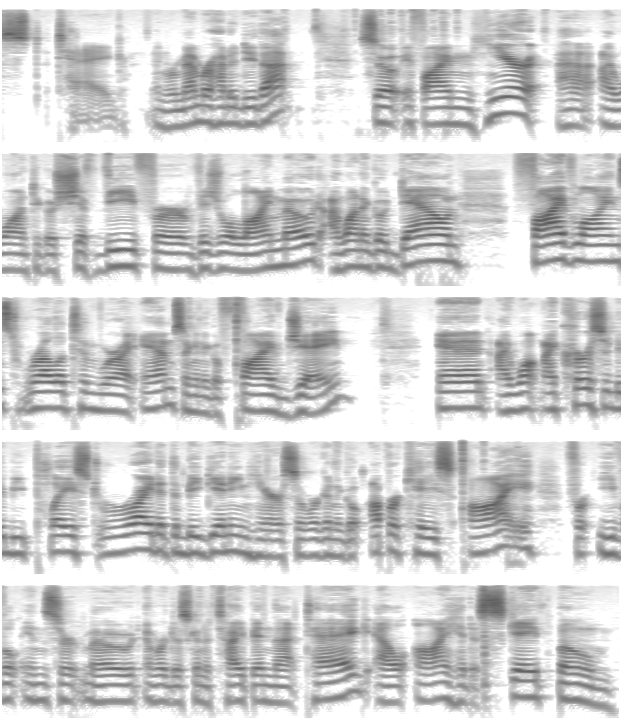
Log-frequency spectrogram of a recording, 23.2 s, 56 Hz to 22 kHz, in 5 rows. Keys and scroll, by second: 2.4 Escape, 2.8-3.5 typing, 5.4 shift+v, 10.8 5, 11.2 j, 17.5 shift+i, 19.8-20.9 typing, 22.3 Escape.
